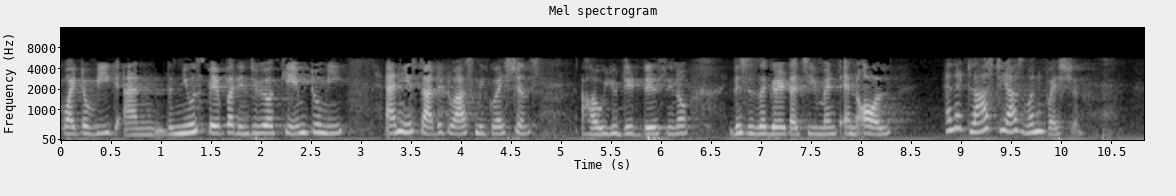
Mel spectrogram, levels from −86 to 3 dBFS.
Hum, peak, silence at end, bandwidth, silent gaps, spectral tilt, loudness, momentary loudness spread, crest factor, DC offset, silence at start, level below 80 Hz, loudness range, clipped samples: 50 Hz at -50 dBFS; 0 dBFS; 0 s; 6 kHz; none; -8 dB/octave; -20 LUFS; 13 LU; 22 dB; under 0.1%; 0 s; -42 dBFS; 3 LU; under 0.1%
